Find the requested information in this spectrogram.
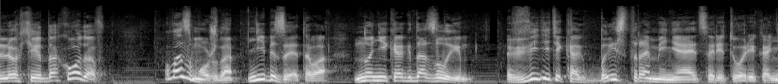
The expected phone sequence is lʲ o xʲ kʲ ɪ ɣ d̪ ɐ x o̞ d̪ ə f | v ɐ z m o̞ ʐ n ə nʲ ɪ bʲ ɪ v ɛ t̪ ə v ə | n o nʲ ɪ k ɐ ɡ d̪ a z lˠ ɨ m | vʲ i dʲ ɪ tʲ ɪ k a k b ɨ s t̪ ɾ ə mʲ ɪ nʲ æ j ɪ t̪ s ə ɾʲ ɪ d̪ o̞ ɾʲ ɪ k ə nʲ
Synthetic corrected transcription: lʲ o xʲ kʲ ɪ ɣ d̪ ɐ x o̞ d̪ ə f | v ɐ z m o̞ ʐ n ə nʲ ɪ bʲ ɪ z ɛ t̪ ə v ə | n o nʲ ɪ k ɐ ɡ d̪ a z lˠ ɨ m | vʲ i dʲ ɪ tʲ ɪ k a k b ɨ s t̪ ɾ ə mʲ ɪ nʲ æ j ɪ t̪ s ə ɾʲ ɪ t̪ o̞ ɾʲ ɪ k ə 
